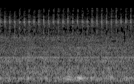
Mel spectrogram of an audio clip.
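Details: Thin, weak, crackling optical sound from an ELMO 16mm xenon projector, rear cover off; guide rollers poorly repaired with heat-shrink tubing have the wrong diameter, so the film isn't kept flat; the rollers need replacing.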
